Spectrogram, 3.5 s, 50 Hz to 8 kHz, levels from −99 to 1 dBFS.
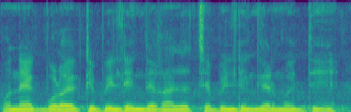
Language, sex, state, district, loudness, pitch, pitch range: Bengali, male, Assam, Hailakandi, -14 LUFS, 135 Hz, 130-140 Hz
